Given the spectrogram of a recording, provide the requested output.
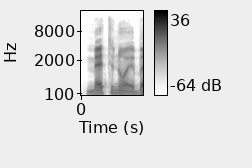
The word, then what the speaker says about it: metanoia: But the word is metanoia, or metanoia. I got a little bit too much syllable in there. Metanoia, but it means, you know what, you remember what it means.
